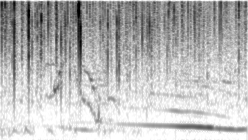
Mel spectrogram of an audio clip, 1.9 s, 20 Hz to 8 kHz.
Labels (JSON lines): {"label": "biophony", "recorder": "SoundTrap 300"}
